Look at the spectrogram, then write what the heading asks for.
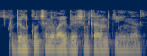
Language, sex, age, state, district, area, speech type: Kashmiri, male, 18-30, Jammu and Kashmir, Shopian, rural, spontaneous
